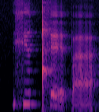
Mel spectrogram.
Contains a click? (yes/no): yes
